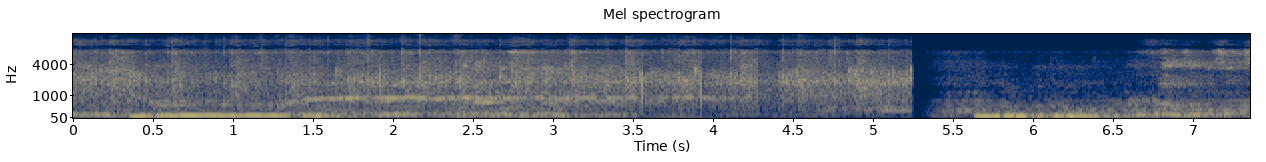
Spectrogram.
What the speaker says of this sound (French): Est-ce qu'on peut acclamer le Seigneur, c'est la fin?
